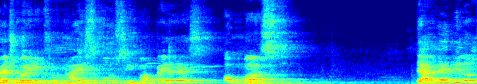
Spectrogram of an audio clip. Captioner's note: non-english speech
